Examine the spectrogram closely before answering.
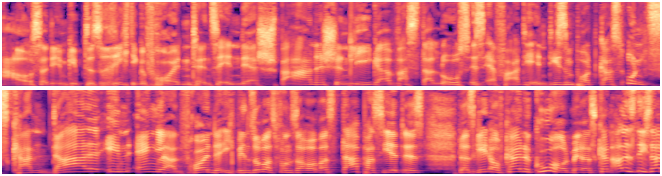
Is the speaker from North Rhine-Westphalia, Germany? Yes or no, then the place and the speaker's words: yes; North Rhine-Westphalia, Germany; ich komme ja aus Westfalen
